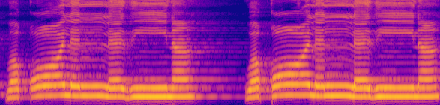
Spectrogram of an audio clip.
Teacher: یہ والا قاف جو ہے نا یہ پر پڑھا جاتا ہے، یعنی کہ یہ موٹا پڑھا جاتا ہے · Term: موٹا قاف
